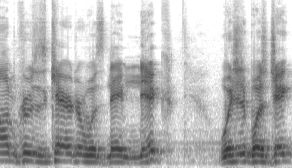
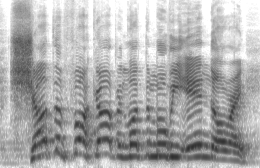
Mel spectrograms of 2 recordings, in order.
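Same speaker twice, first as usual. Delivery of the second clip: high, fed-up acted outburst; exasperated; 9 semitones higher than usual. Viewer begging an annoying character to stop, exasperated. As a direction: snap back at the pest, pitched high.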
